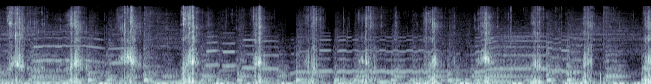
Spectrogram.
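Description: Background music with repeated crunching bites of food, roughly every half second, as an eating sound effect.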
